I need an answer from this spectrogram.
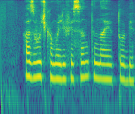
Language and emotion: Russian, neutral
